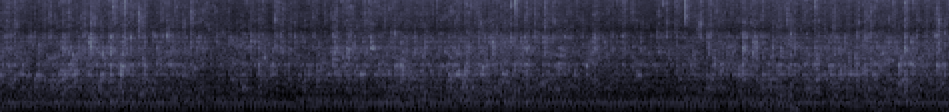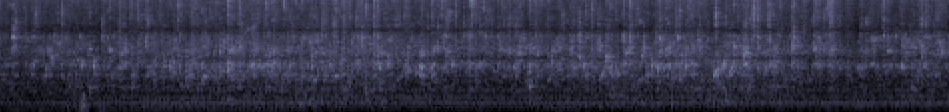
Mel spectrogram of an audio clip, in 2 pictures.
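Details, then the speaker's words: Aquaponic bell siphon with flow valve left fully open, high inflow: continuous gurgling, sucking rush with no clean break to silence; siphon struggles to unprime, owner plans to enlarge the bell's slots/teeth. "Et on voit que le siphon a un petit peu de mal à se désamorcer. Il va falloir que j'agrandisse les trous, les petites dents que je vous ai montré au début tout à l'heure."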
